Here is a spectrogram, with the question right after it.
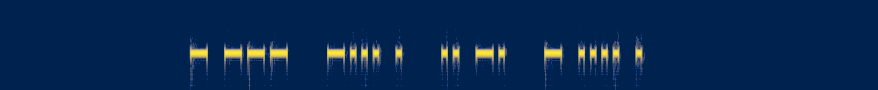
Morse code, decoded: TO BE IN THE

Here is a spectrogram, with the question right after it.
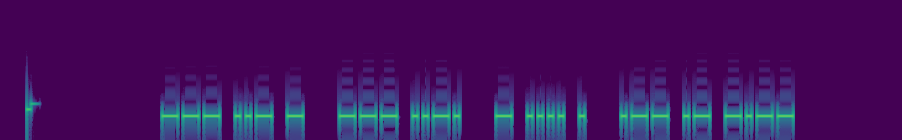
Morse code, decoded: OUT OF THE WAY

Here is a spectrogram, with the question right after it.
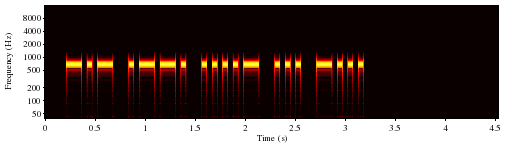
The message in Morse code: KP4SB

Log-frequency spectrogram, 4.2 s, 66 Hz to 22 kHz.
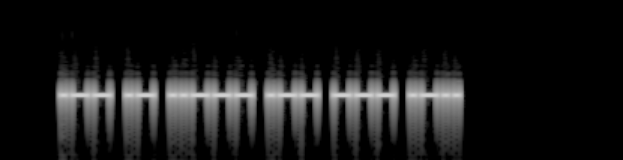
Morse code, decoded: WA2WOL

